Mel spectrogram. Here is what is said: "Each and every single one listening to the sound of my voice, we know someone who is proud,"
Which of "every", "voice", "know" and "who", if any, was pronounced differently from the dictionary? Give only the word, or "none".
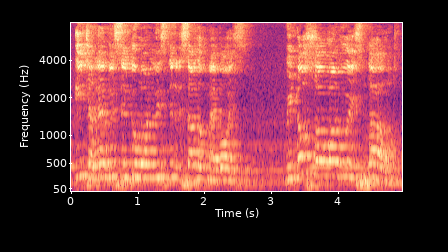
none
